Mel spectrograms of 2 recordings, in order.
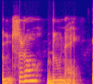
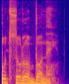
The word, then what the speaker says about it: Utsuro Bune: Utsuro Bune. – Utsuro Bune incident. – Yes, you can spell it. In English, you would spell it U-T-S-U-R-O hyphen B-U-N-E. – Utsuro Bune.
